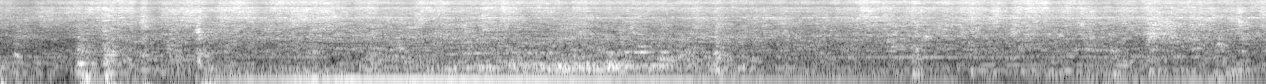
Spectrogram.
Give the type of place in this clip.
kitchen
